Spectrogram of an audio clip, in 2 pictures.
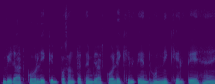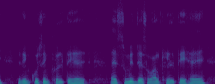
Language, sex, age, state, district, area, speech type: Hindi, male, 18-30, Uttar Pradesh, Jaunpur, rural, spontaneous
